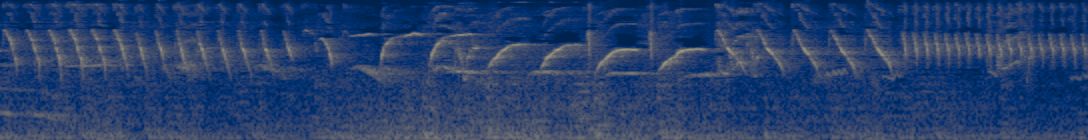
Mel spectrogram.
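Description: A canary sings a fast, varied song of bright trills and rolling phrases, with a run of quick, rising swooping notes in the middle.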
